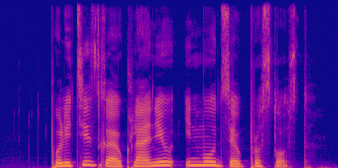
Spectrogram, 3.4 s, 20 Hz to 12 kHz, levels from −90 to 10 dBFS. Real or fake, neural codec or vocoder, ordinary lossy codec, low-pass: real; none; none; none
